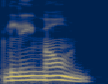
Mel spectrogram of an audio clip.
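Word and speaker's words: limón: Also, like in foreign languages, it's like limon. – Well, you're probably right. – So say it like that, Jeff. – I think they try limon. To make it sound limon. – Fancy. – Limon. – Limon. – All right, I stand corrected.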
